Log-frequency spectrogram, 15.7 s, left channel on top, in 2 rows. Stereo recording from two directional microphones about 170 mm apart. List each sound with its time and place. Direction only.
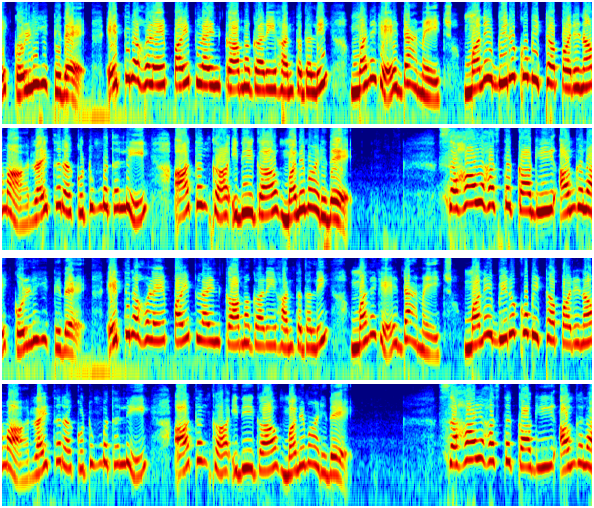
0.0 s speech: 10° left (ahead or behind)
6.2 s speech: 25° left (ahead or behind)
13.7 s speech: 15° left (ahead or behind)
